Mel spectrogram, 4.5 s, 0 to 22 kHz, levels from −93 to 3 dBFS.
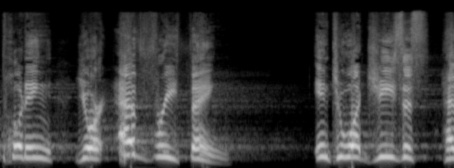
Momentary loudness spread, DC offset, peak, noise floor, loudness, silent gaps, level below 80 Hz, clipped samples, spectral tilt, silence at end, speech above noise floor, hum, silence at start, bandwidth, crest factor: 9 LU; under 0.1%; -6 dBFS; -70 dBFS; -22 LUFS; none; -74 dBFS; under 0.1%; -3 dB/octave; 0 s; 48 dB; none; 0 s; 16.5 kHz; 16 dB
